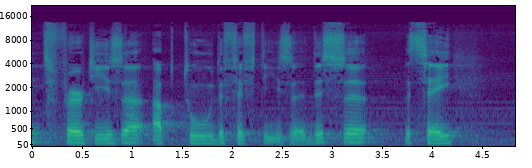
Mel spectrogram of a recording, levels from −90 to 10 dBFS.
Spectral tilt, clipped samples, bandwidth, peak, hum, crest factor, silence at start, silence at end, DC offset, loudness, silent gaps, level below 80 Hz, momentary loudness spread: -3.5 dB/octave; under 0.1%; 13.5 kHz; -12 dBFS; none; 20 dB; 0 s; 0.35 s; under 0.1%; -30 LUFS; none; -64 dBFS; 9 LU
